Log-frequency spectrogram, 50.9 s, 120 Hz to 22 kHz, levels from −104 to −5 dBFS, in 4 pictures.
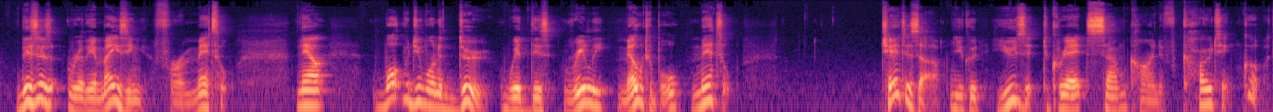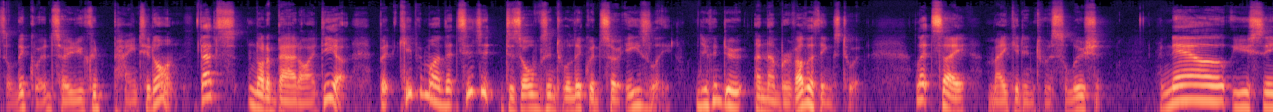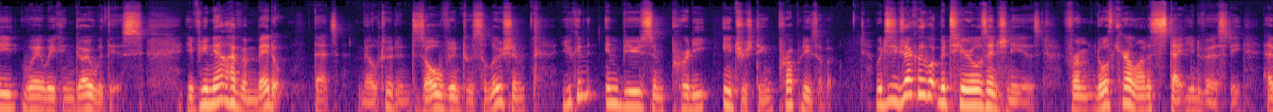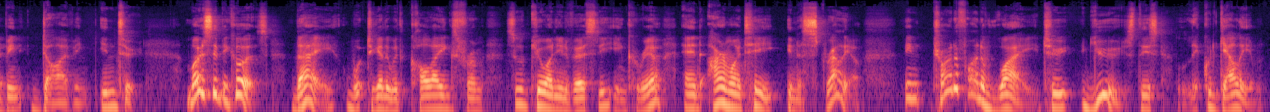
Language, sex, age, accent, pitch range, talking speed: English, male, 40-59, Australian, 120-185 Hz, 175 wpm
